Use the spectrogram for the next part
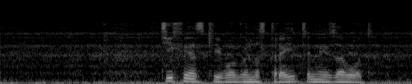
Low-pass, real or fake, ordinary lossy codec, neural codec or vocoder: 7.2 kHz; fake; none; codec, 16 kHz, 4 kbps, FreqCodec, larger model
